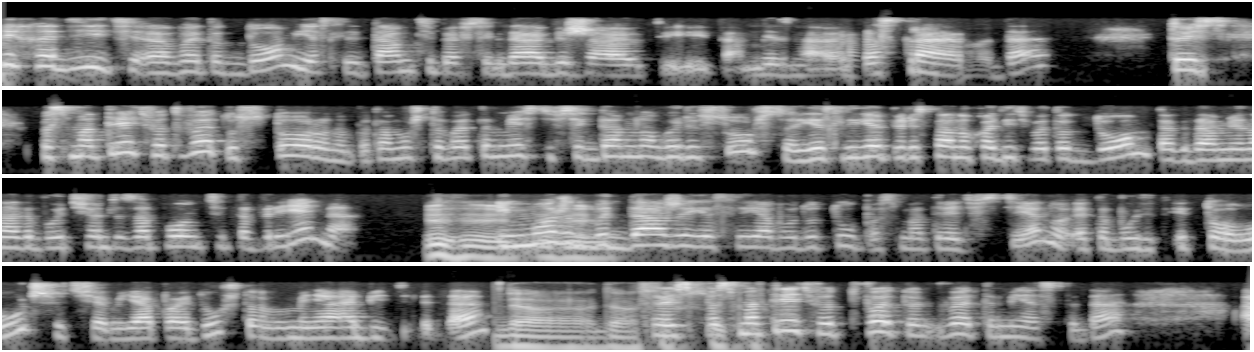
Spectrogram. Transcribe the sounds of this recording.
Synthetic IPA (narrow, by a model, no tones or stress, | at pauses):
pɾʲɪxɐdʲitʲəvɛt̪ət̪̚d̪o̞mjesʲlʲɪt̪amtʲɪbʲafsʲɪɡ̚d̪aɐbʲɪʐajʊt̪ḭt̪a̰mnʲɪzna̰jʊ̰ɾɐst̪ɾajɪvə̰jt̪̚d̪a | t̪o̞ɪsʲtʲpəsmɐt̪ɾʲetʲvo̞t̪vɛt̪ʊst̪o̞ɾənʊpət̪ɐmuʂt̪ovɛt̪əmːʲesʲtʲɪfsʲɪɡd̪amno̞ɡəɾʲɪsursəjesʲlʲɪjapʲɪɾʲɪst̪anʊxɐdʲitʲvɛt̪ət̪̚d̪o̞mt̪ɐɡd̪amʲnʲenad̪əbudɪt̪̚t͡ɕemt̪əzɐpolˠnʲɪtʲɛt̪əvɾʲemʲə | imo̞ʐɨd̪̚bɨt̚ʲd̪aʐɨjesʲlʲɪjabud̪ʊt̪upəsmɐt̪ɾʲetʲfsʲtʲe̞n̪ʊʔɛt̪əbudʲɪt̪ɪt̪o̞lˠutʂɨt͡ɕemjapɐjd̪uʂt̪o̞bɨmʲɪnʲaɐbʲidʲɪlʲɪ̰d̪ad̪ad̪a̰t̪o̞ɪsʲt̚ʲpəsmɐt̪ɾʲetʲvo̞t̪vɛt̪ʊvɛt̪əmʲe̞st̪əd̪a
